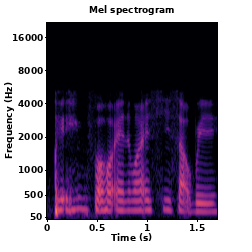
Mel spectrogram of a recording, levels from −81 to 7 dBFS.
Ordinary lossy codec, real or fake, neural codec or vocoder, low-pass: none; fake; autoencoder, 48 kHz, 32 numbers a frame, DAC-VAE, trained on Japanese speech; 5.4 kHz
